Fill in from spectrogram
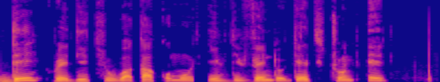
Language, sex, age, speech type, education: Nigerian Pidgin, male, 15-29, spontaneous, tertiary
